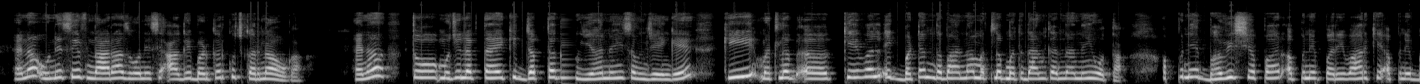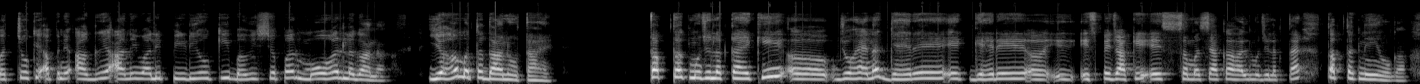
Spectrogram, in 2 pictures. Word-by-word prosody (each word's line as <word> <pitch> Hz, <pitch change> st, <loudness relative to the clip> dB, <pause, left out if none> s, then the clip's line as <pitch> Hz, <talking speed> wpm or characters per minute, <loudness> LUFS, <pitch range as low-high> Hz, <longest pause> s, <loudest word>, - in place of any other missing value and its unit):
है 250 Hz, -, -1 dB
ना? 370 Hz, +5 st, +4 dB
उन्हें 280 Hz, +4 st, 0 dB
सिर्फ़ 335 Hz, -1 st, -1 dB
नाराज़ 270 Hz, +1 st, +3 dB
होने 265 Hz, 0 st, 0 dB
से 310 Hz, +5 st, -5 dB
आगे 245 Hz, +3 st, -1 dB
बढ़कर 255 Hz, +5 st, -1 dB
कुछ 345 Hz, 0 st, -4 dB
करना 255 Hz, -2 st, 0 dB
होगा। 185 Hz, -6 st, -3 dB, 0.5 s
है 235 Hz, -, +2 dB
ना? 375 Hz, +7 st, +3 dB, 0.3 s
तो 310 Hz, -1 st, +2 dB
मुझे 295 Hz, +1 st, 0 dB
लगता 305 Hz, 0 st, +3 dB
है 300 Hz, 0 st, +4 dB
कि 325 Hz, +3 st, -1 dB
जब 280 Hz, +2 st, +2 dB
तक 325 Hz, -, +3 dB, 0.2 s
यह 245 Hz, +2 st, +1 dB
नहीं 285 Hz, +1 st, +1 dB
समझेंगे 240 Hz, -2 st, +1 dB, 0.4 s
कि 355 Hz, +8 st, +6 dB
मतलब 290 Hz, +3 st, +1 dB
अ, 260 Hz, 0 st, +2 dB, 0.2 s
केवल 335 Hz, +3 st, +3 dB
एक 240 Hz, -6 st, -4 dB
बटन 315 Hz, +6 st, +1 dB
दबाना 290 Hz, +1 st, +1 dB
मतलब 300 Hz, -1 st, +1 dB
मतदान 265 Hz, 0 st, -1 dB
करना 275 Hz, -1 st, -1 dB
नहीं 275 Hz, +1 st, +1 dB
होता, 255 Hz, -4 st, -3 dB, 0.4 s
अपने 345 Hz, 0 st, -1 dB
भविष्य 310 Hz, +4 st, +3 dB
पर, 295 Hz, +1 st, 0 dB
अपने 285 Hz, +3 st, -1 dB
परिवार 255 Hz, +2 st, -1 dB
के, 310 Hz, -, -3 dB
अपने 260 Hz, -6 st, -3 dB
बच्चों 235 Hz, +5 st, -5 dB
के, 315 Hz, -, -7 dB
अपने 265 Hz, +2 st, -4 dB, 0.2 s
आगे 245 Hz, +6 st, -3 dB
आने 260 Hz, +2 st, -2 dB
वाली 265 Hz, +1 st, -1 dB
पीढ़ियों 265 Hz, +1 st, -2 dB
की 300 Hz, 0 st, 0 dB
भविष्य 250 Hz, +3 st, -5 dB
पर 300 Hz, 0 st, +1 dB
मोहर 260 Hz, +2 st, +1 dB
लगाना, 220 Hz, -9 st, -1 dB, 0.5 s
यह 270 Hz, +6 st, +5 dB
मतदान 280 Hz, -8 st, +3 dB
होता 210 Hz, -2 st, -3 dB
है। 175 Hz, -3 st, -6 dB, 1.0 s
तब 340 Hz, 0 st, +5 dB
तक 335 Hz, -1 st, +5 dB
मुझे 295 Hz, -1 st, +4 dB
लगता 285 Hz, 0 st, +4 dB
है 265 Hz, -1 st, +4 dB
कि 335 Hz, +8 st, +4 dB
अ, -, -, -4 dB, 0.5 s
जो 265 Hz, +2 st, +1 dB
है 265 Hz, 0 st, 0 dB
ना, 335 Hz, +5 st, +4 dB, 0.2 s
गहरे 240 Hz, +3 st, +1 dB, 0.3 s
एक 255 Hz, -, -7 dB
गहरे 260 Hz, +3 st, 0 dB
अ, 230 Hz, -5 st, -2 dB
इ 225 Hz, 0 st, -7 dB
इस 235 Hz, 0 st, -4 dB
पे 260 Hz, -1 st, +1 dB
जाके, 245 Hz, +1 st, 0 dB, 0.2 s
इस 245 Hz, 0 st, -3 dB
समस्या 235 Hz, -1 st, -2 dB
का 240 Hz, -, +2 dB
हल, 220 Hz, 0 st, -2 dB
मुझे 225 Hz, 0 st, -5 dB
लगता 215 Hz, +3 st, -6 dB
है, 290 Hz, -, -5 dB, 0.3 s
तब -, -, 0 dB
तक 290 Hz, -3 st, 0 dB
नहीं 230 Hz, -2 st, +2 dB
होगा, 180 Hz, -3 st, -7 dB
270 Hz, 185 wpm, -18 LUFS, 245-300 Hz, 1.0 s, कि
